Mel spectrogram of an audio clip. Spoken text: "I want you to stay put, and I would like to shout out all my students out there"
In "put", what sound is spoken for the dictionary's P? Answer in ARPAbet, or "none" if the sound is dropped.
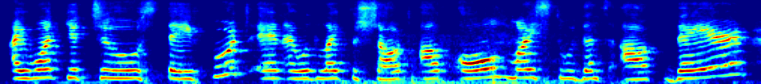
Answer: F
